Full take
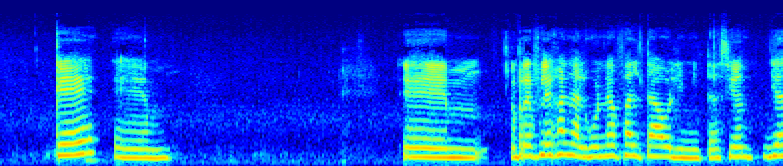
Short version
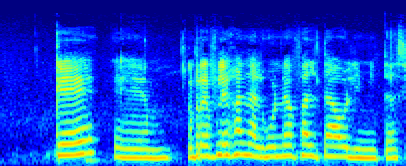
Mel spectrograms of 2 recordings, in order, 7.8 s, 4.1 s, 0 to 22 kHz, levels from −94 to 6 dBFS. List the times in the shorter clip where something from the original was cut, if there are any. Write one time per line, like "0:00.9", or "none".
0:01.8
